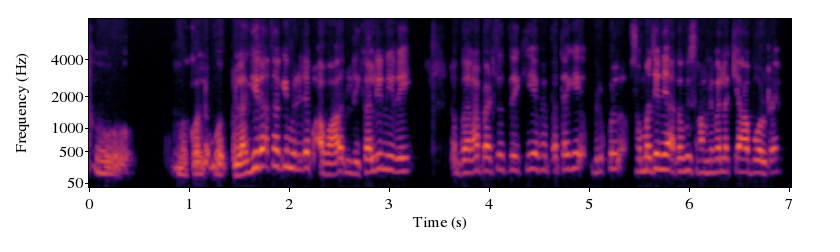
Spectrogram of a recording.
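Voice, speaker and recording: A woman's voice: medium pitch, quick pace. A middle-aged woman telling a devotional testimony to a congregation in an earnest, storytelling way, slipping English words into her speech. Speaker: satsang speaker sharing a testimony. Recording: dull lo-fi recording.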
